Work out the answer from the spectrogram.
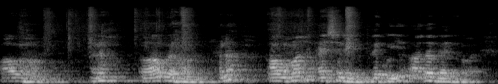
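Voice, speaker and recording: A male teacher with a fairly high, mellow voice in a very echoey room, heard from some way off the mic. He keeps checking in with his students and slows right down to stretch out each word he spells. Faint noise runs under the whole lecture. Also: expressive, far from the mic. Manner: repeats checks like "ठीक है" and "है ना"; stretches words out slowly to spell them. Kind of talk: exam-prep lesson.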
